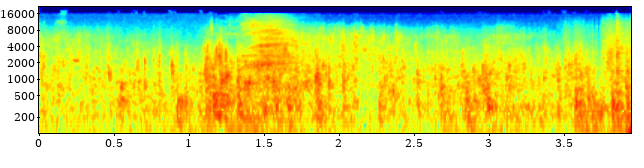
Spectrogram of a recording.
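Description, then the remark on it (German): Someone clambers into a small boat with the help of two others: hollow knocks, scraping and water sloshing against the hull as weight shifts, lasting a few seconds with no talking. “Helf mir mal ins Boot, ihr beiden.”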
